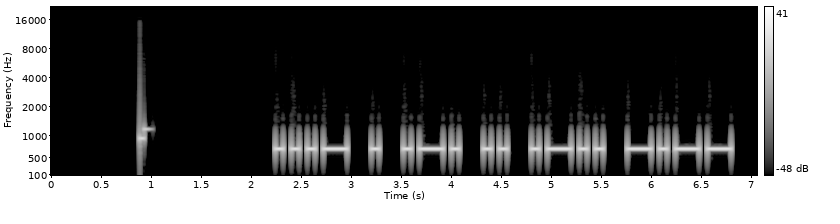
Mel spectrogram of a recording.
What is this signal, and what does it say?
Morse code, heard as a keyed tone, about 15 wpm, 700 Hz. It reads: VERILY
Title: Pangram Challenge v2 - 15wpm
